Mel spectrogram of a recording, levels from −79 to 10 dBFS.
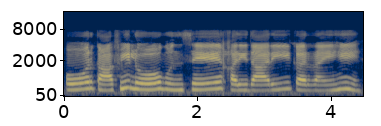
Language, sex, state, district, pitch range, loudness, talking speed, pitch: Hindi, female, Madhya Pradesh, Bhopal, 215-250 Hz, -13 LUFS, 105 wpm, 230 Hz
